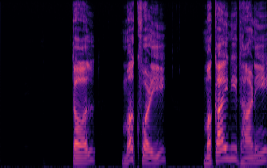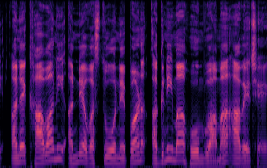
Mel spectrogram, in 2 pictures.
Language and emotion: Gujarati, neutral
